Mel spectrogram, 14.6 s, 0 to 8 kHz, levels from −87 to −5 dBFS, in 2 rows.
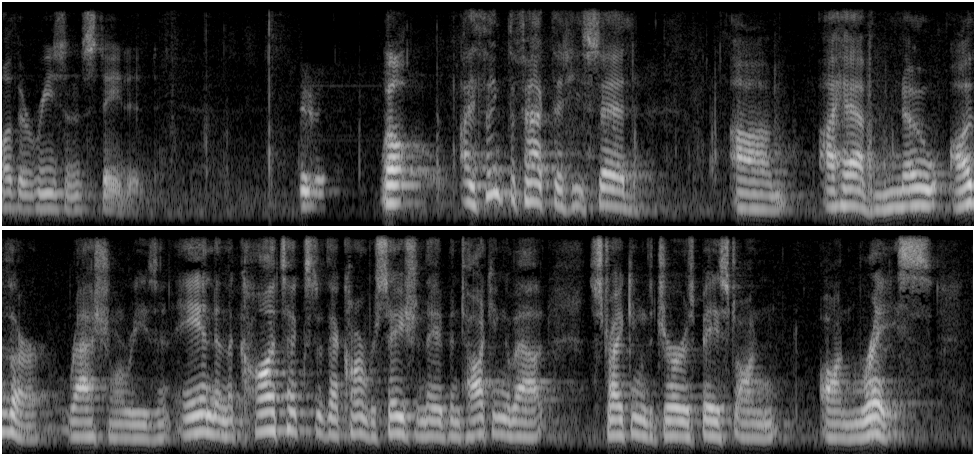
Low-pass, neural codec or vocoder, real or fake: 7.2 kHz; none; real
